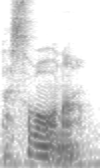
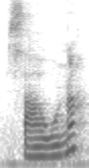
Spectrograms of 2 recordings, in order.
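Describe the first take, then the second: First: The word is said the common foreign way. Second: The word is said the native Finnish way. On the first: The speaker calls it wrong. "not sauna" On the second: The speaker calls it right. "pronounce correctly. It's sauna"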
